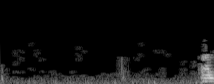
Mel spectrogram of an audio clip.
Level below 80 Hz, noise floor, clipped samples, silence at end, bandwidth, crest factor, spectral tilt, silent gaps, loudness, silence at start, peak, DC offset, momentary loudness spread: -46 dBFS; -45 dBFS; under 0.1%; 0 s; 3.3 kHz; 24 dB; -12.5 dB/octave; none; -32 LUFS; 0 s; -2 dBFS; under 0.1%; 7 LU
